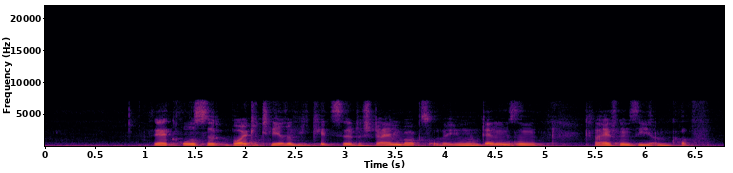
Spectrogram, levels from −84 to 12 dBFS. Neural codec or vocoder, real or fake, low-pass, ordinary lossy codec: codec, 32 kHz, 1.9 kbps, SNAC; fake; 7.2 kHz; none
